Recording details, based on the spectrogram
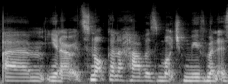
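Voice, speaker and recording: Over noticeable background noise, a woman talks in an animated tone at a medium pitch and a fairly quick pace. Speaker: hair care vlogger. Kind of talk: tutorial. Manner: fast.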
